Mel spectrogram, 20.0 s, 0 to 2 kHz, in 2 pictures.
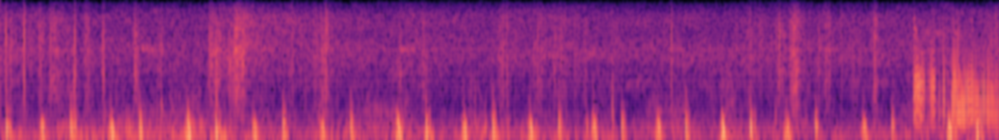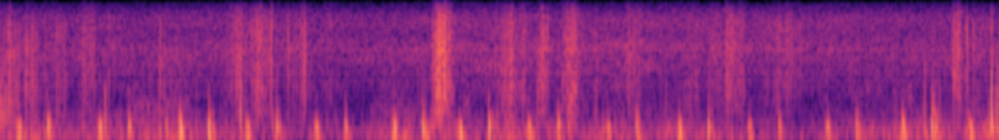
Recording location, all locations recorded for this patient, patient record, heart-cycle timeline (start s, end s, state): tricuspid valve (TV)
aortic valve (AV)+pulmonary valve (PV)+tricuspid valve (TV)+mitral valve (MV)
#Age: Child
#Sex: Female
#Height: 131.0 cm
#Weight: 27.4 kg
#Pregnancy status: False
#Murmur: Absent
#Murmur locations: nan
#Most audible location: nan
#Systolic murmur timing: nan
#Systolic murmur shape: nan
#Systolic murmur grading: nan
#Systolic murmur pitch: nan
#Systolic murmur quality: nan
#Diastolic murmur timing: nan
#Diastolic murmur shape: nan
#Diastolic murmur grading: nan
#Diastolic murmur pitch: nan
#Diastolic murmur quality: nan
#Outcome: Abnormal
#Campaign: 2015 screening campaign
0.00	1.52	unannotated
1.52	1.82	diastole
1.82	1.98	S1
1.98	2.14	systole
2.14	2.28	S2
2.28	2.50	diastole
2.50	2.62	S1
2.62	2.78	systole
2.78	2.90	S2
2.90	3.18	diastole
3.18	3.30	S1
3.30	3.48	systole
3.48	3.62	S2
3.62	3.92	diastole
3.92	4.06	S1
4.06	4.24	systole
4.24	4.36	S2
4.36	4.60	diastole
4.60	4.74	S1
4.74	4.90	systole
4.90	5.04	S2
5.04	5.26	diastole
5.26	5.40	S1
5.40	5.54	systole
5.54	5.66	S2
5.66	5.90	diastole
5.90	6.04	S1
6.04	6.20	systole
6.20	6.28	S2
6.28	6.52	diastole
6.52	6.66	S1
6.66	6.82	systole
6.82	6.92	S2
6.92	7.18	diastole
7.18	7.32	S1
7.32	7.46	systole
7.46	7.60	S2
7.60	7.84	diastole
7.84	7.96	S1
7.96	8.14	systole
8.14	8.22	S2
8.22	8.57	diastole
8.57	8.71	S1
8.71	8.88	systole
8.88	8.98	S2
8.98	9.44	diastole
9.44	9.57	S1
9.57	9.74	systole
9.74	9.85	S2
9.85	10.12	diastole
10.12	10.26	S1
10.26	10.44	systole
10.44	10.60	S2
10.60	10.94	diastole
10.94	11.10	S1
11.10	11.24	systole
11.24	11.38	S2
11.38	11.72	diastole
11.72	11.88	S1
11.88	12.04	systole
12.04	12.18	S2
12.18	12.46	diastole
12.46	12.58	S1
12.58	12.74	systole
12.74	12.86	S2
12.86	13.12	diastole
13.12	13.22	S1
13.22	13.41	systole
13.41	13.54	S2
13.54	13.88	diastole
13.88	14.02	S1
14.02	14.18	systole
14.18	14.32	S2
14.32	14.56	diastole
14.56	14.70	S1
14.70	14.84	systole
14.84	14.98	S2
14.98	15.24	diastole
15.24	15.36	S1
15.36	15.54	systole
15.54	15.68	S2
15.68	16.02	diastole
16.02	16.14	S1
16.14	16.32	systole
16.32	16.42	S2
16.42	16.72	diastole
16.72	16.86	S1
16.86	17.04	systole
17.04	17.18	S2
17.18	17.45	diastole
17.45	17.56	S1
17.56	17.78	systole
17.78	17.90	S2
17.90	18.24	diastole
18.24	18.34	S1
18.34	18.52	systole
18.52	18.66	S2
18.66	18.96	diastole
18.96	19.10	S1
19.10	19.28	systole
19.28	19.42	S2
19.42	19.66	diastole
19.66	19.98	unannotated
